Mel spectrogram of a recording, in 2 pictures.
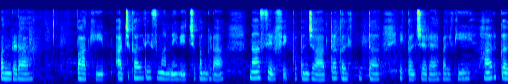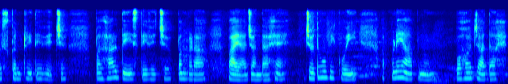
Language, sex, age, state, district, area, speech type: Punjabi, female, 30-45, Punjab, Ludhiana, urban, spontaneous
